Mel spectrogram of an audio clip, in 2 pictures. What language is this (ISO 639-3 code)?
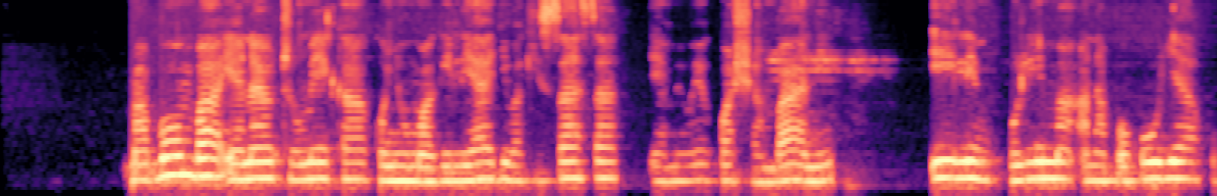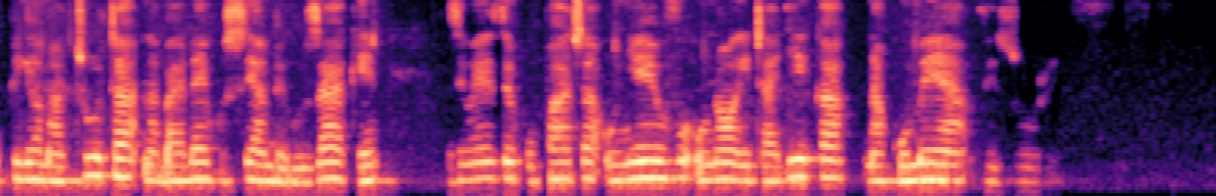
swa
